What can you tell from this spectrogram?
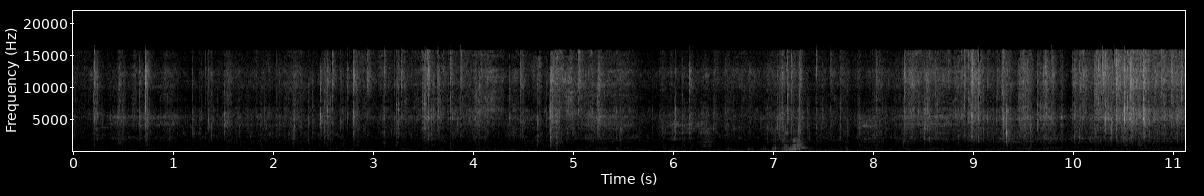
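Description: Plastic packaging crinkling and rustling as diamond painting kits are handled and unwrapped, in scattered faint crackles. A low steady hum comes in about two and a half seconds in.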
